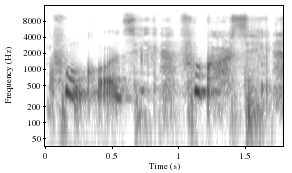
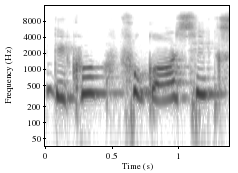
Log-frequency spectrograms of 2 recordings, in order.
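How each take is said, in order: First: High whispered begging; breathy whispered for God's sake; whispered plea. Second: High, slow voiced plea; slow high spoken plea; begging aloud. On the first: Acted. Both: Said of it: "मिन्नत समाजत करते हुए".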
